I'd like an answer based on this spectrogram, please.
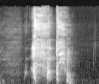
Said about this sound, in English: Jeez, I made myself laugh into a coughing fit.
